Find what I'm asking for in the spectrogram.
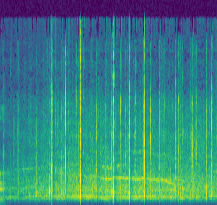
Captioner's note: all applauding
